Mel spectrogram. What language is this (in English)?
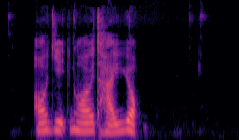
Cantonese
